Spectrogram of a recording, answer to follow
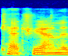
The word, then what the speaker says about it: Catriona: I think Catriona is how you pronounce it.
